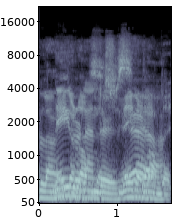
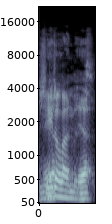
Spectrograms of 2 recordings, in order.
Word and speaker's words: Nederlanders: Nederlanders. Nederlanders.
